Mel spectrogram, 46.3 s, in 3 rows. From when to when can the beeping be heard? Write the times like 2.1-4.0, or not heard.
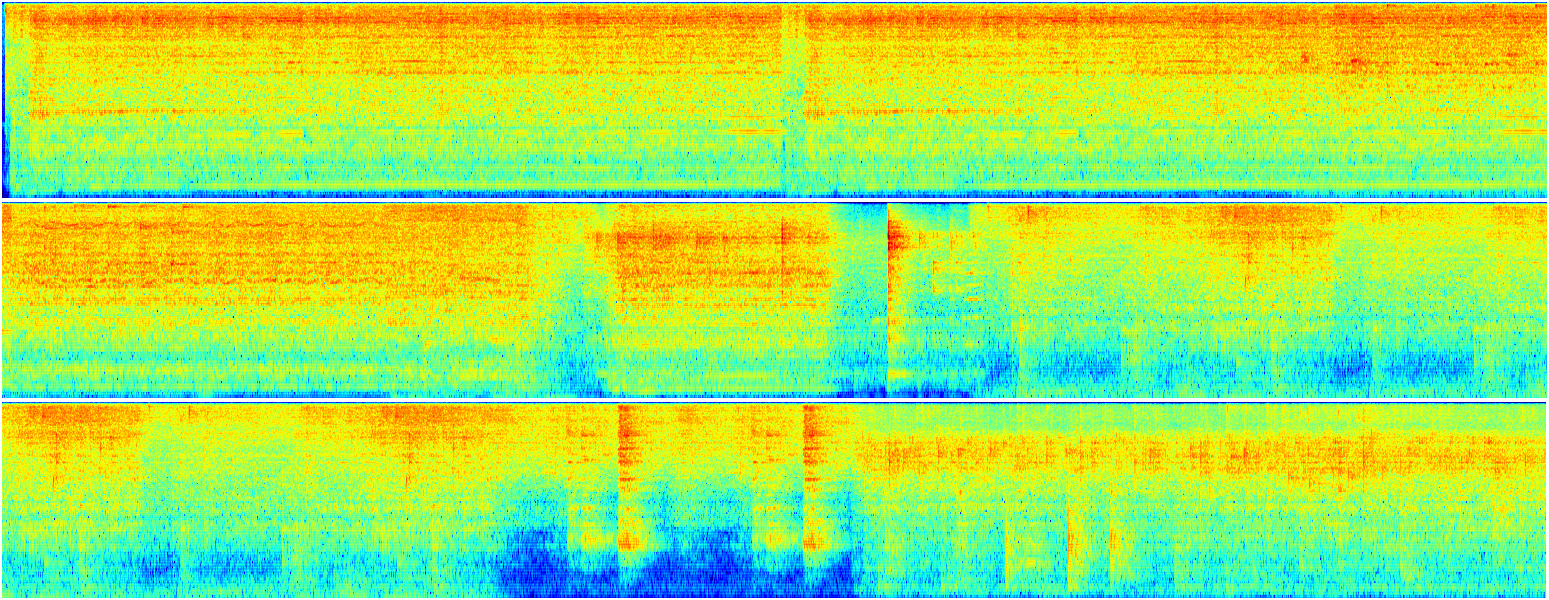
not heard.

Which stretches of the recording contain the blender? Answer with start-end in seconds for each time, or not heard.
0.0-23.8.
